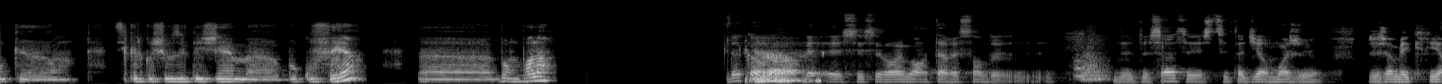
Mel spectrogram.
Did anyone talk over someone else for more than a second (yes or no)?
no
